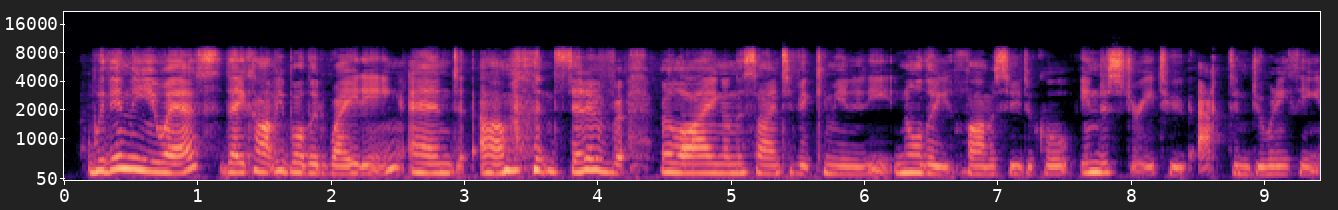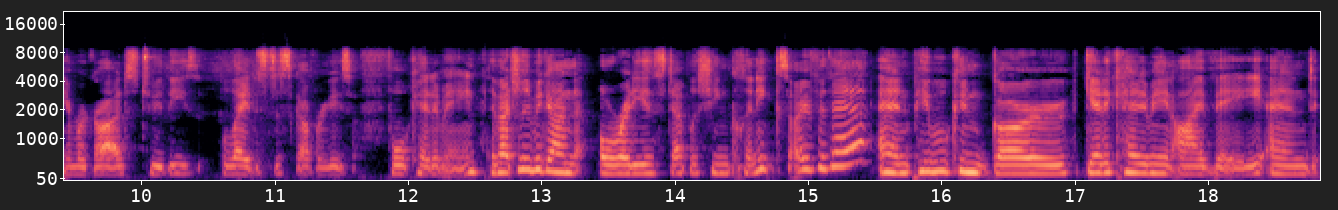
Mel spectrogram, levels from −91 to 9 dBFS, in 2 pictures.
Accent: Australian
